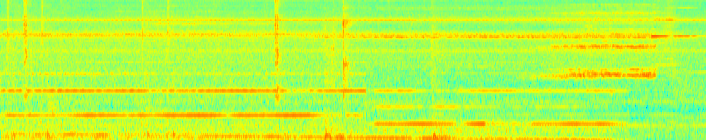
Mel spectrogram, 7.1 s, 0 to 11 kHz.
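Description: Train brakes squealing in SimRail as an E186 locomotive slows, sustained high metallic tones shifting in pitch over a low rumble, with sharp clicks and ticks scattered throughout and no talk.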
